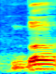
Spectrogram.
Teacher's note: D ada hembusannya dia ada hentakannya. Huruf D itu ada hentakan dia d.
